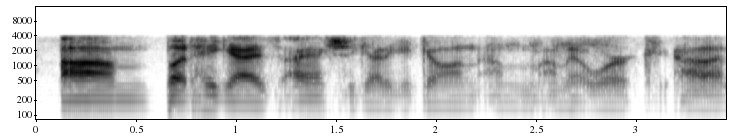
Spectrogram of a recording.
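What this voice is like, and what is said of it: Quiet, hushed speaking voice. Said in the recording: “I'm talking in my quiet work voice”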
